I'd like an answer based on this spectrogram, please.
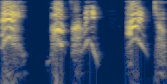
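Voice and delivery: very high, loud character voice. Voicing Toadette asking viewers for votes: Toadette voice. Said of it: "ah, my voice".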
